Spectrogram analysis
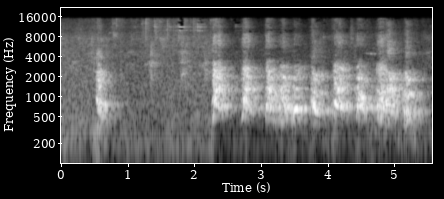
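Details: Playing dogs in an indoor party room: one lone bark, then a quiet gap, followed by a fast, steady string of about ten clipped, high barks.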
